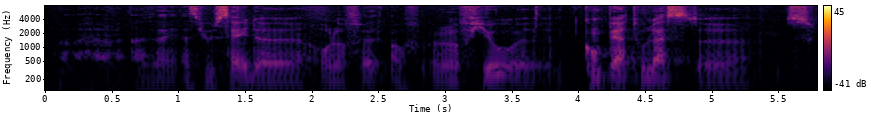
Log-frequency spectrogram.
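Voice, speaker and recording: A man with a French accent, fairly low in pitch, with a dark, mellow tone, fairly even intonation, a moderate pace and audible room echo. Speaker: hotel real estate investment executive. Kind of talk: conference panel discussion. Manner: halting, many hesitations.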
